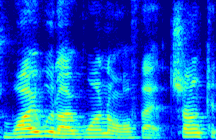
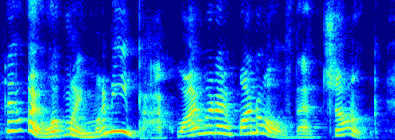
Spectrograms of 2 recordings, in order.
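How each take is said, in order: First: Said in the usual way. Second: Imagined sharp comeback, said a bit tensely; indignant inner retort. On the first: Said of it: "I didn't say it like that". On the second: Retold or imitated. To customer support, imagined indignant refusal. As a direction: snap back as you wished you had. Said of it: "I didn't say it like that. That's in my head".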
